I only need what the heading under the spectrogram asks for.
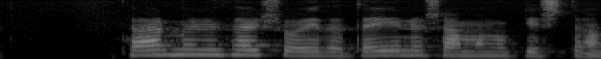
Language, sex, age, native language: Icelandic, female, 50-59, Icelandic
